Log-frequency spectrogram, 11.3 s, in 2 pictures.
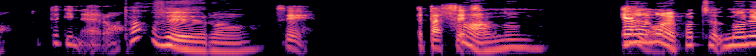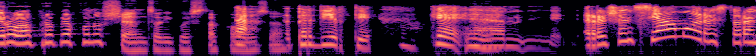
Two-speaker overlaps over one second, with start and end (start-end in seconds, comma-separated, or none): none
